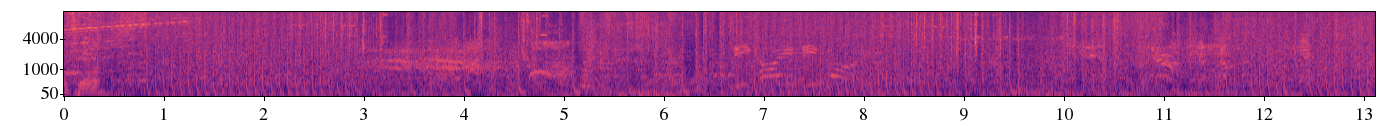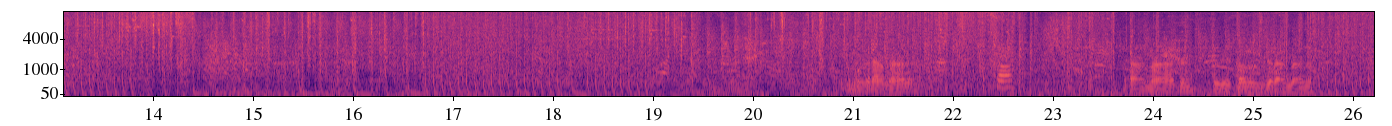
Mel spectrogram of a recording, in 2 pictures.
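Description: Gunfire from a video game rattles and booms steadily.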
